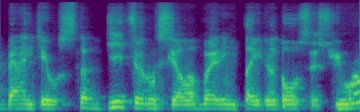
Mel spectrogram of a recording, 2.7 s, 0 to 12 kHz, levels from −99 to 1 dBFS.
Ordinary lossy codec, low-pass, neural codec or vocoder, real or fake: AAC, 64 kbps; 10.8 kHz; codec, 32 kHz, 1.9 kbps, SNAC; fake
